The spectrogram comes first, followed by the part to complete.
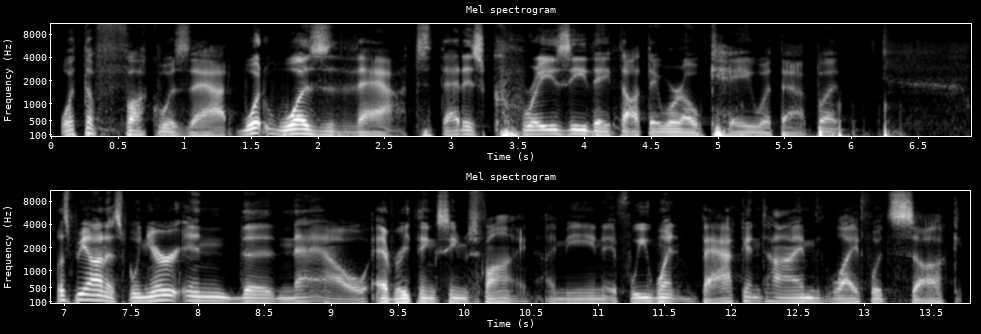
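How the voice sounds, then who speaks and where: Deep-voiced man rambling on his podcast. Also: a little slow, a bit bright, no echo, clean studio sound. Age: 30s. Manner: rambling, crude and self-mocking. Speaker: podcast host. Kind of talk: casual solo podcast monologue.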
